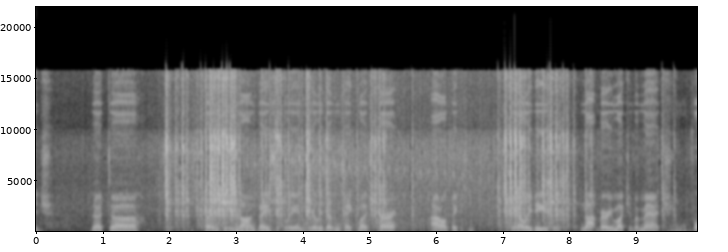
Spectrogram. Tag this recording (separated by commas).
Speech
